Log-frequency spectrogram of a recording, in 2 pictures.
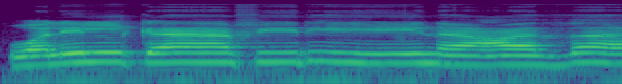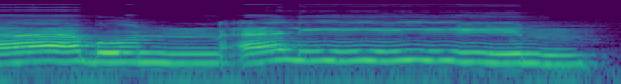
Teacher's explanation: کاف کے اوپر کھڑا زبر ہے، ایک الف کی مقدار کھینچ کر پڑھیں گے۔ را کو یا کے ساتھ ملا کر یا کو بھی ایک الف کی مقدار کھینچیں گے، یا حروف مدہ ہے۔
